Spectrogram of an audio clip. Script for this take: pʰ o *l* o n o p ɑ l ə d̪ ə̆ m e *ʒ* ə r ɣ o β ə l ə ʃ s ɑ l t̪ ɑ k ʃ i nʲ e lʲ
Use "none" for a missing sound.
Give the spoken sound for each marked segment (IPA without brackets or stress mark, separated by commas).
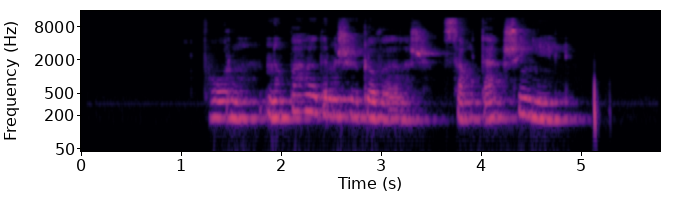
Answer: ɾ, ʃ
